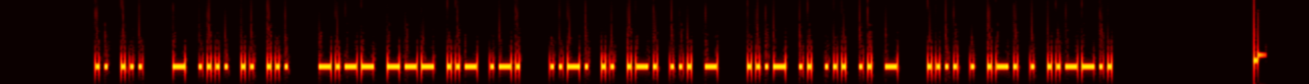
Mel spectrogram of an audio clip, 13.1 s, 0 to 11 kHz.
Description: Morse code, heard as a keyed tone, about 28 wpm, 700 Hz. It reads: IS THIS YOUR FIRST VISIT HERE?
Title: Sentences from Top 1000 Words - Review Part 6 - 28wpm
